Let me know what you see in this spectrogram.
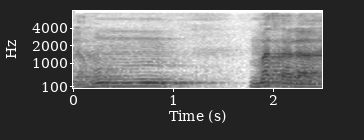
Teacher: میم ساکن کے بعد میم آنے کی وجہ سے غنہ ہوگا، ادغام مع الغنہ ہے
